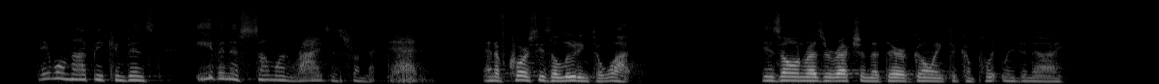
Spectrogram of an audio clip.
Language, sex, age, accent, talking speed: English, male, 50-69, American, 145 wpm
